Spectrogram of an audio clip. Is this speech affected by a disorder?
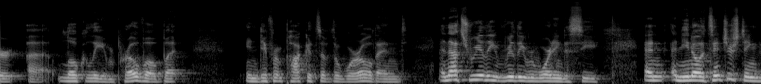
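No.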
